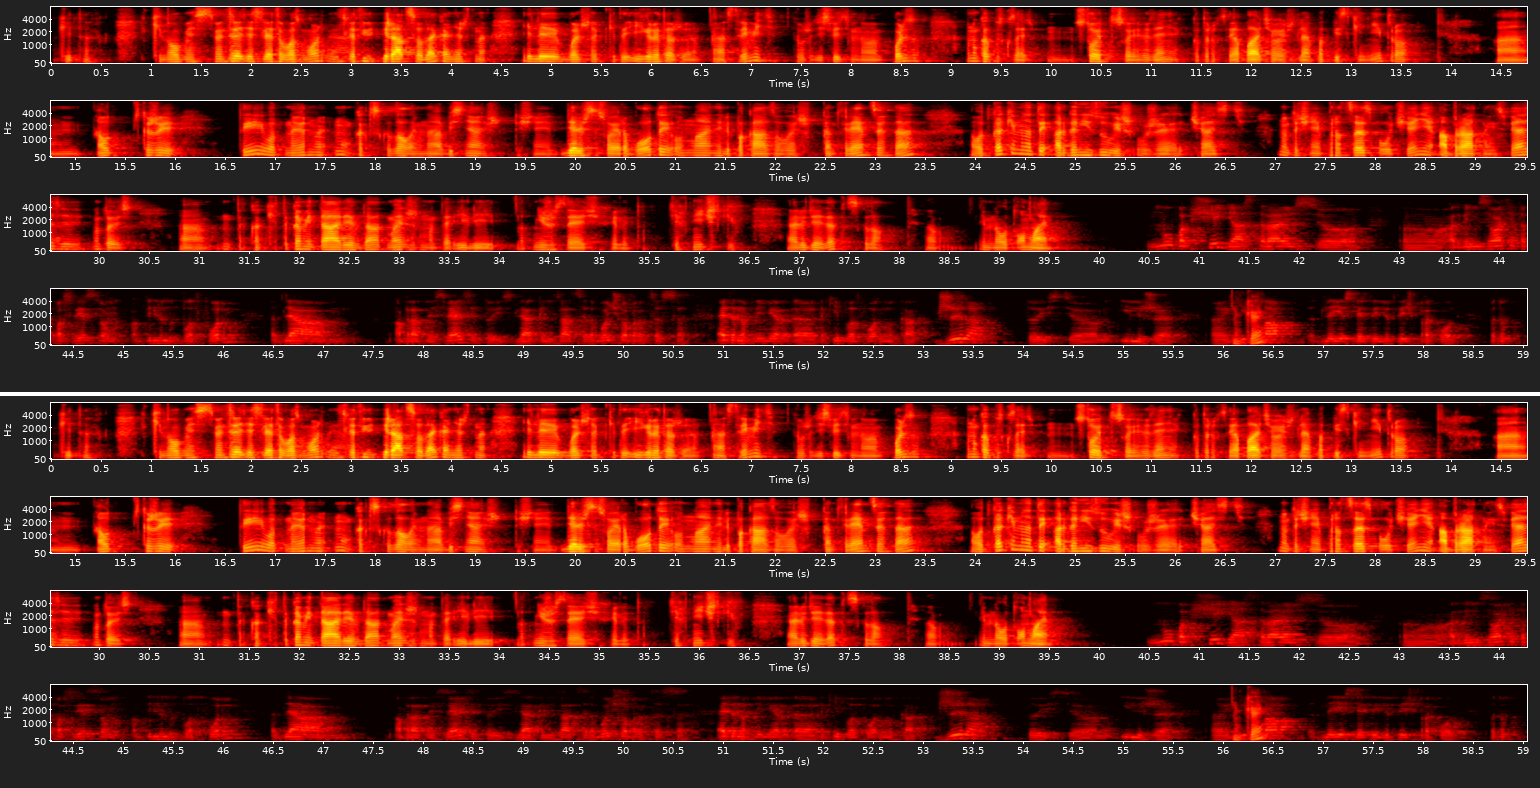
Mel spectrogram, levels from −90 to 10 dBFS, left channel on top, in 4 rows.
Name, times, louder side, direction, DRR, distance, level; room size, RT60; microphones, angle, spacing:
voice 1, 0.0-13.6 13.9-14.2 14.4-15.4 15.7-16.3 16.6-30.5 30.8-35.3 35.7-37.8 38.1-38.4 38.8-39.5 56.2-56.4, right 1 dB, 5° right, 15 dB, 0.9 m, -29 dB
voice 2, 2.6-3.3 40.5-47.3 47.7-53.6 54.0-58.8, left 2 dB, 45° left, 3 dB, 2.5 m, -51 dB
22.0 x 16.0 x 7.7 m, 0.65 s
head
